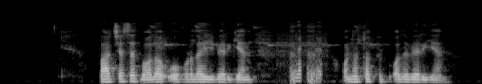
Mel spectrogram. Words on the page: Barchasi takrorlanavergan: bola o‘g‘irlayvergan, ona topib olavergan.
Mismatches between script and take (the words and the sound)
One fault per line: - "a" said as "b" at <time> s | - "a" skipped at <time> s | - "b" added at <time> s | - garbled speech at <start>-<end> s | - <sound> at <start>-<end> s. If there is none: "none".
- "takrorlanavergan" skipped at 1.4 s
- laugh at 2.9-3.2 s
